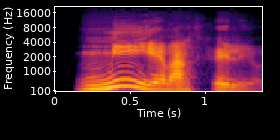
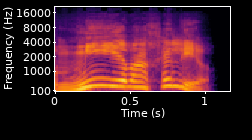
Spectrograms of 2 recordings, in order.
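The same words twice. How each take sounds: First: Said in the usual way. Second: "mi" lifted much higher and drawn out slowly; slow, high, possessive "mi"; stress on MI. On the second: Shown as a demonstration. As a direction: claim it, press hard on "mi" of "mi Evangelio". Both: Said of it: "decía Pablo".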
